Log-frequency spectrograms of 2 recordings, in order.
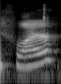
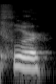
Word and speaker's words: Fleur: there we go Fleur you mean flyer is that how you say it I say floor yeah her name's Fleur I say Fleur Fleur Fleur isn't that what I'm saying no you were saying flea worm whatever that is flea Fleur isn't it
